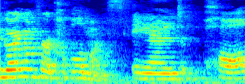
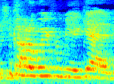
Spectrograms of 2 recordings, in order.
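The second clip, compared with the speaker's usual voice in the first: imitated outburst, loud and fast; mock-furious complaint, rushed out loudly; angry, exasperated; 5 semitones higher, 10 dB louder, much faster than usual. Husband reporting the mouse's latest escape, imitated angry frustration. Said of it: "He's so angry".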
